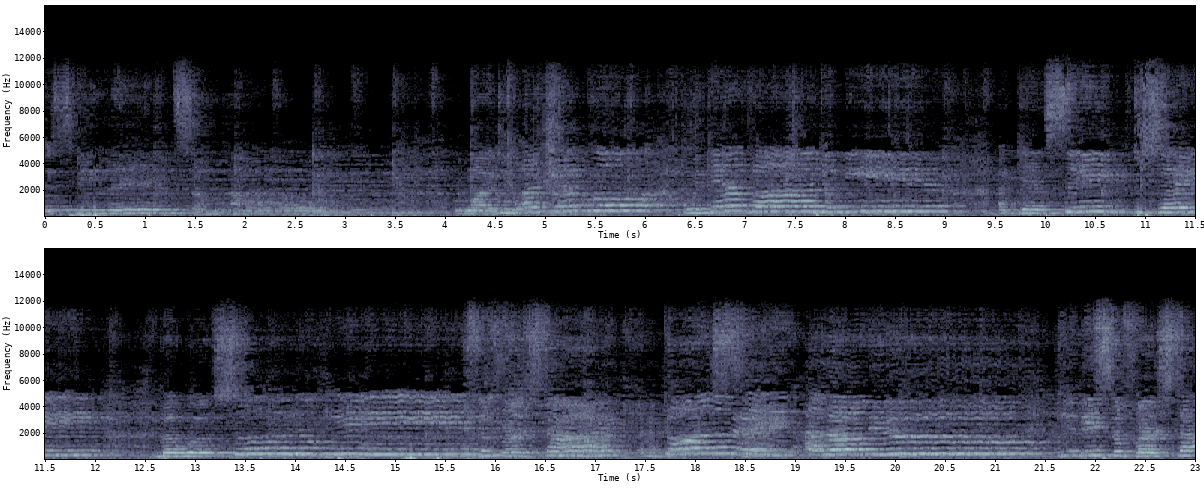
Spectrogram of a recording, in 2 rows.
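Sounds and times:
women singing a slow ballad: 0:00.0 - 0:23.0
soft low thumps: 0:00.1 - 0:01.6, 0:13.5 - 0:15.8.

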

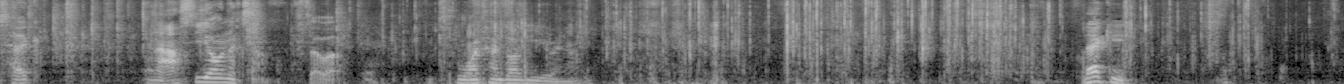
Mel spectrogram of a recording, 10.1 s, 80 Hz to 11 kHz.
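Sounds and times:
foil crinkling: 0:00.0 - 0:10.0
dog licking inside a bag: 0:00.2 - 0:10.0.

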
